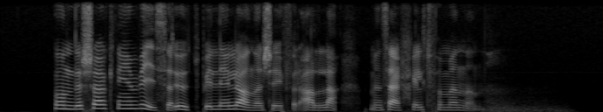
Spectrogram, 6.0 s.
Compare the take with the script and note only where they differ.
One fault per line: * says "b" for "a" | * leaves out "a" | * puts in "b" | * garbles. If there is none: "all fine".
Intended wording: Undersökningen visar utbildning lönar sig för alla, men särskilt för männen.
all fine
